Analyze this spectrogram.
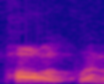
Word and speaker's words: Poliquin: It's got a Republican congressman now who was just elected in 2014, so he's a freshman, and he is Bruce Poliquin, I believe is how they pronounce his last name, but he is trying to fight for a re-election in that race.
